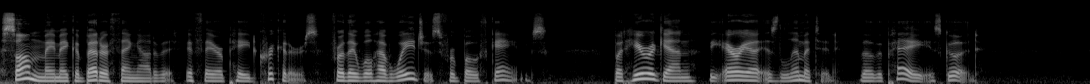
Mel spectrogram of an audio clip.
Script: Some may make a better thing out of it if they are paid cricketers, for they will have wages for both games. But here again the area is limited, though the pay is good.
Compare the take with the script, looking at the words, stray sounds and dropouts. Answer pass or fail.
pass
